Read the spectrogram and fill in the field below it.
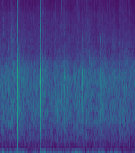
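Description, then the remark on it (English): Congregation applause for God: a crowd clapping steadily, with two sharp, loud claps standing out early above the dense patter, then a softer, even wash of clapping. No one speaks. “Can we give God an applause for all that he's doing?”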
